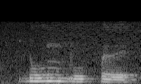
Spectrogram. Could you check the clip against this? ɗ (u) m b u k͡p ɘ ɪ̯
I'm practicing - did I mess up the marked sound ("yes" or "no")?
no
